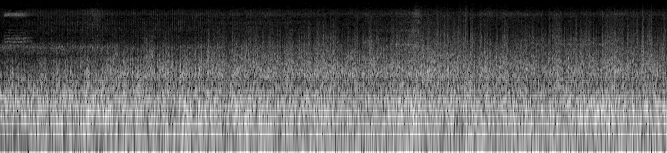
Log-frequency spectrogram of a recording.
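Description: Steady engine and road noise of a moving motorbike, with wind on the microphone.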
